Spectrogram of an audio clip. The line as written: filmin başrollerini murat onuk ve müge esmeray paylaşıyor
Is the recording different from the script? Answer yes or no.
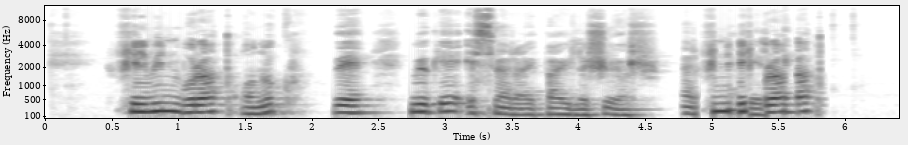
yes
